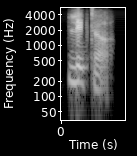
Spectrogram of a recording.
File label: "lictor", Indian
